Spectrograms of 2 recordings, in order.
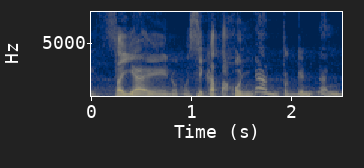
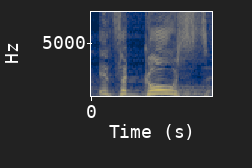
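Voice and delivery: slow, high, louder frightened cry of "It's a ghost"; terrified cry; 9 semitones higher, 8 dB louder, slower than usual. A narrator's reading. Preacher reading scripture to the congregation, frightened cry. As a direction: voice the disciples' fright. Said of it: "and cried out in fear".

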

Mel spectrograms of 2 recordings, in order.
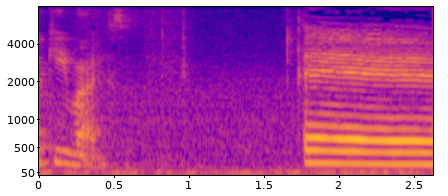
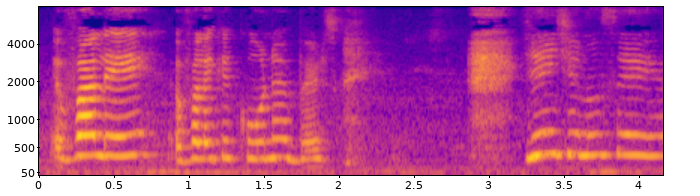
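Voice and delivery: laughing exasperation; 6 semitones higher, faster than usual. Real, not acted. Laughs at repeating herself.

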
